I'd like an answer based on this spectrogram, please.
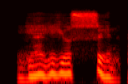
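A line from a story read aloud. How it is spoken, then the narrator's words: Whisper. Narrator (Russian): прошептал он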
